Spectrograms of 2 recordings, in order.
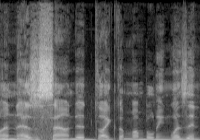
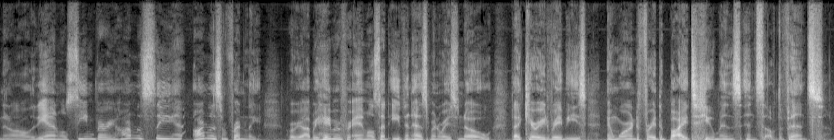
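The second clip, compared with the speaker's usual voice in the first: ordinary delivery, nothing marked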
